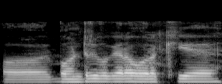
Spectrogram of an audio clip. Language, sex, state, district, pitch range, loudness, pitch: Hindi, male, Haryana, Jhajjar, 115-135 Hz, -16 LUFS, 130 Hz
